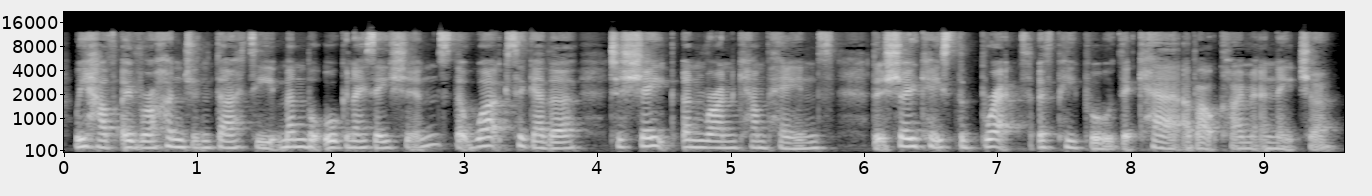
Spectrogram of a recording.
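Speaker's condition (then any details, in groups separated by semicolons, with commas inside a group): No condition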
